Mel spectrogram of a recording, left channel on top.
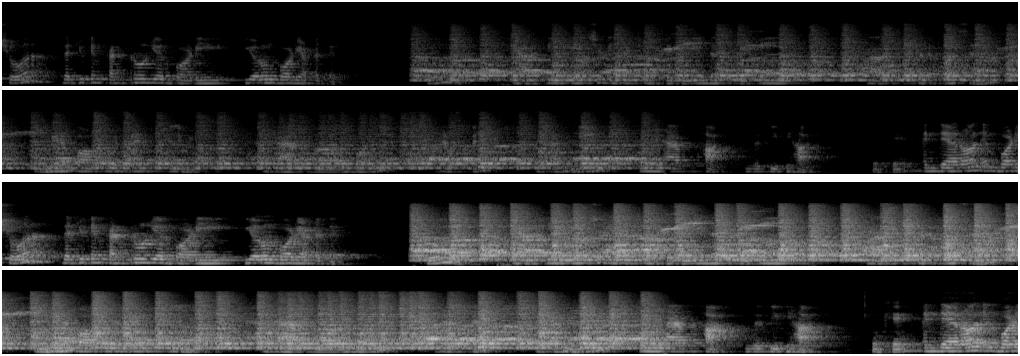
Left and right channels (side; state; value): left; quieter; 13.1 dB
